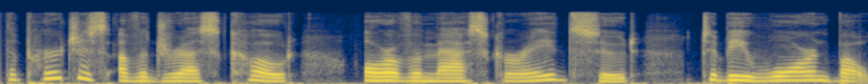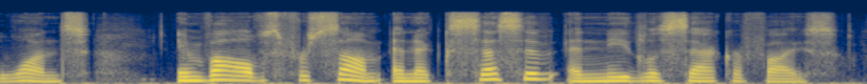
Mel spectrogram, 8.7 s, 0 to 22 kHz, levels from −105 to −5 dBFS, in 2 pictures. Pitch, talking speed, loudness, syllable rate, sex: 180 Hz, 165 wpm, -17 LUFS, 5.1 syllables/s, female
